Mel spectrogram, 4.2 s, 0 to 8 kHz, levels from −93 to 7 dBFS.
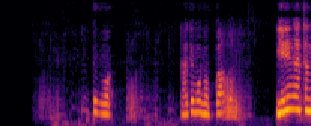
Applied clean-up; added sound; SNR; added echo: neural mask model DeepFilterNet 3.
